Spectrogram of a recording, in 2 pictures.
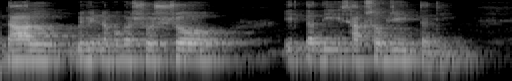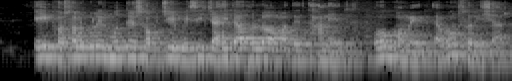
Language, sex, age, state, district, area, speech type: Bengali, male, 45-60, West Bengal, Purulia, urban, spontaneous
